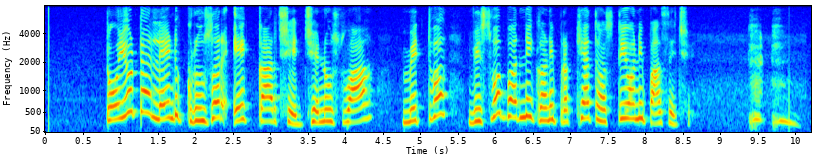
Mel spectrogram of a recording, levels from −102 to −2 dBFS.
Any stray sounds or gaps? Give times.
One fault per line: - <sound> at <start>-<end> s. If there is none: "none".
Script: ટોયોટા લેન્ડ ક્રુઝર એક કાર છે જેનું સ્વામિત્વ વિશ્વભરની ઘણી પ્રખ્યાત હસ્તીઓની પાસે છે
- throat clearing at 9.4-10.1 s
